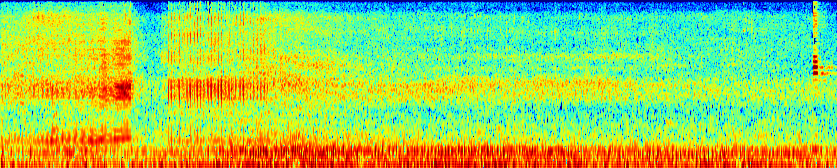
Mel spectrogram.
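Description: A motorcycle engine running steadily, rising in pitch briefly at the start. A short clink sounds near the end.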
